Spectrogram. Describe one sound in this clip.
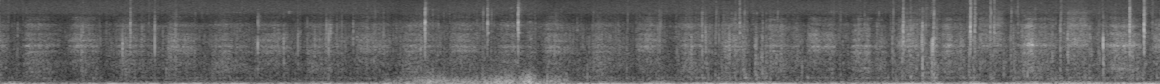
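A mountain bike rattles over rocks.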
